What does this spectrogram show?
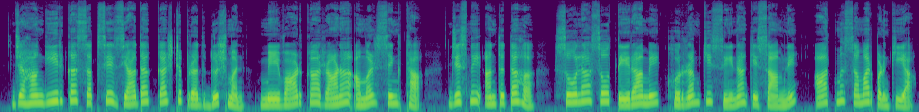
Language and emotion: Hindi, neutral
